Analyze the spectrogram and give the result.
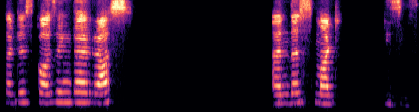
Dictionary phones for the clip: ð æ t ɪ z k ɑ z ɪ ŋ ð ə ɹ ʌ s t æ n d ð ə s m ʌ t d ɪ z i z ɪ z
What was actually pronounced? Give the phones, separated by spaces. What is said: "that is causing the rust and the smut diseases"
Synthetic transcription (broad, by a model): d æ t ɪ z k ɑ z ɪ ŋ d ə ɹ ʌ s æ n d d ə s m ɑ t d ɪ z i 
